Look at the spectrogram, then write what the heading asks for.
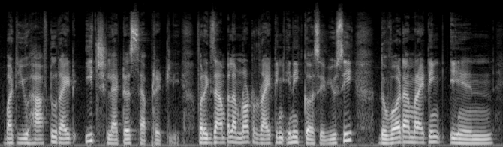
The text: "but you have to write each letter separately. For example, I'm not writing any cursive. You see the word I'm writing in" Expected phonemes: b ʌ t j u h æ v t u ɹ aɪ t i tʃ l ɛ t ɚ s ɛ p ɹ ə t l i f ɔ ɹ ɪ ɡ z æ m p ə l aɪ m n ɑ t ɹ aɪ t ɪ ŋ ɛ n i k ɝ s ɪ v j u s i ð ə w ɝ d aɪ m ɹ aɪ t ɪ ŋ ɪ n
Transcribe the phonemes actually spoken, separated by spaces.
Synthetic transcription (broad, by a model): b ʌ t j u h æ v t u ɹ aɪ t i tʃ l ɛ t ɚ s ɛ p ɹ ə t l i f ɔ ɹ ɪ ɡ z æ m p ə l aɪ m n ɑ t ɹ aɪ t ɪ ŋ ɛ n i k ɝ s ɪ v j u s i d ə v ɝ d aɪ m ɹ aɪ t ɪ ŋ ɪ n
